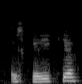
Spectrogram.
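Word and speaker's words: Escherichia: es es kikia coli noten que la la ch no se pronuncia como Che en español sino como K se pronuncia esqueria Coli y lo que vemos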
